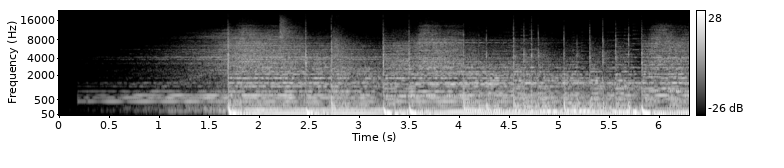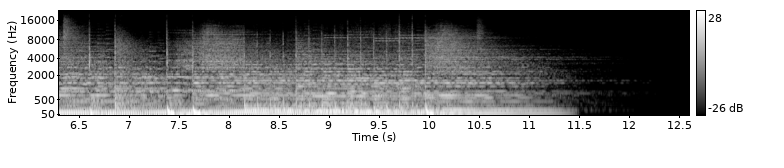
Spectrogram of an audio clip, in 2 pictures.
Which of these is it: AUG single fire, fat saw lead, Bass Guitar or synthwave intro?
synthwave intro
